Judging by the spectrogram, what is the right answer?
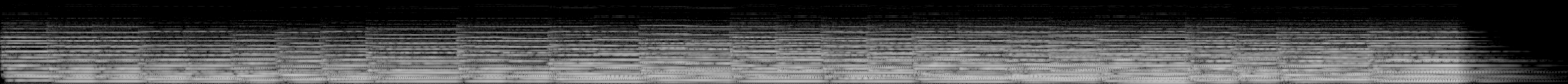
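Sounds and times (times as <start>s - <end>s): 
musical prelude: 0.0s - 15.3s.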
